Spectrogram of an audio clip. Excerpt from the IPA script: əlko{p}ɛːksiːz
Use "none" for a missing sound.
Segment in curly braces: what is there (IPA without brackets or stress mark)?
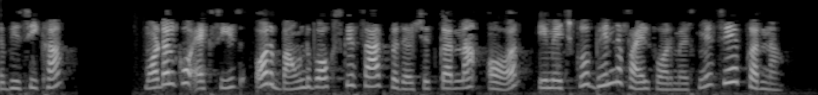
ʔ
